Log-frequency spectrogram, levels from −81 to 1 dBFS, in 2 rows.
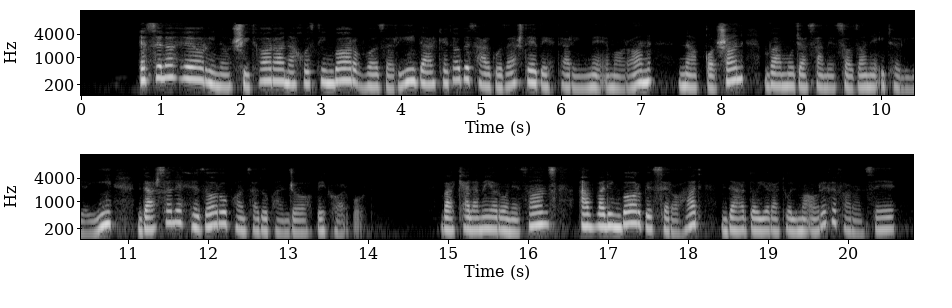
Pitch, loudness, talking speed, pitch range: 195 Hz, -26 LUFS, 95 wpm, 180-240 Hz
